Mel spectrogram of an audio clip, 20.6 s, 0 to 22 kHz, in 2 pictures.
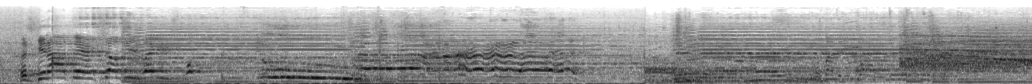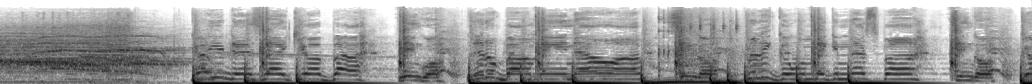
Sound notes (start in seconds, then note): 2.9 howling; 8.9 crowd screams and applauds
